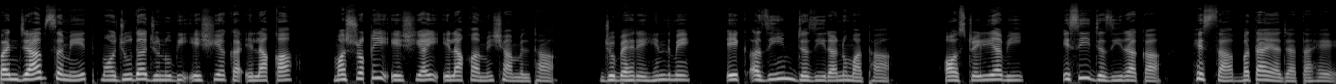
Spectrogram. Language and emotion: Urdu, neutral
